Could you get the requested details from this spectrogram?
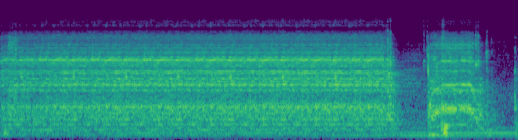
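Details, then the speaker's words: Walker zero-turn mower implement-mount linear actuator: harsh buzzing mechanical drone for about four seconds, then it cuts out; not happy, possibly at end of travel. Worn ball screw suspected. "right so i'm saying i just want to make sure it'll wow it's it's not that happy either"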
